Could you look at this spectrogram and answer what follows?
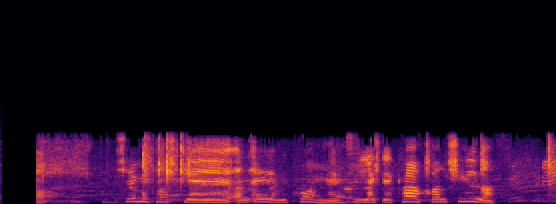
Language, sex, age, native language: Icelandic, female, 11, Icelandic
